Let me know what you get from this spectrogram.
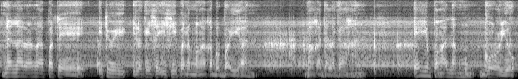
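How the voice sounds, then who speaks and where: A man's voice: lowish voice, unhurried, pauses often. A man anchoring radio news with casual, joking banter, teasing and repeating himself playfully, on a noisy AM radio recording.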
